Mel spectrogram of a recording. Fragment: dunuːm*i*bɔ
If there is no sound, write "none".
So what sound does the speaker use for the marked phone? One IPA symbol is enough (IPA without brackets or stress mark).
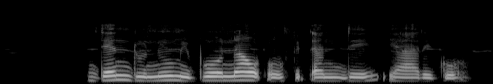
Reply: i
